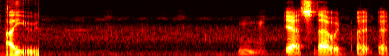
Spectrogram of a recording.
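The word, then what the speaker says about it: Iuz: Or sorry, I keep reading it as Luz. It's pronounced Ayuz.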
